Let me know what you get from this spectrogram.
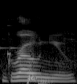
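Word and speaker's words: Gráinne: She asked what I meant, and I said, well, in Ireland, they typically pronounce it like grow new.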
